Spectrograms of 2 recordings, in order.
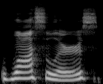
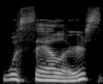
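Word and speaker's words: wassailers: In centuries past, waslers was sailors.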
